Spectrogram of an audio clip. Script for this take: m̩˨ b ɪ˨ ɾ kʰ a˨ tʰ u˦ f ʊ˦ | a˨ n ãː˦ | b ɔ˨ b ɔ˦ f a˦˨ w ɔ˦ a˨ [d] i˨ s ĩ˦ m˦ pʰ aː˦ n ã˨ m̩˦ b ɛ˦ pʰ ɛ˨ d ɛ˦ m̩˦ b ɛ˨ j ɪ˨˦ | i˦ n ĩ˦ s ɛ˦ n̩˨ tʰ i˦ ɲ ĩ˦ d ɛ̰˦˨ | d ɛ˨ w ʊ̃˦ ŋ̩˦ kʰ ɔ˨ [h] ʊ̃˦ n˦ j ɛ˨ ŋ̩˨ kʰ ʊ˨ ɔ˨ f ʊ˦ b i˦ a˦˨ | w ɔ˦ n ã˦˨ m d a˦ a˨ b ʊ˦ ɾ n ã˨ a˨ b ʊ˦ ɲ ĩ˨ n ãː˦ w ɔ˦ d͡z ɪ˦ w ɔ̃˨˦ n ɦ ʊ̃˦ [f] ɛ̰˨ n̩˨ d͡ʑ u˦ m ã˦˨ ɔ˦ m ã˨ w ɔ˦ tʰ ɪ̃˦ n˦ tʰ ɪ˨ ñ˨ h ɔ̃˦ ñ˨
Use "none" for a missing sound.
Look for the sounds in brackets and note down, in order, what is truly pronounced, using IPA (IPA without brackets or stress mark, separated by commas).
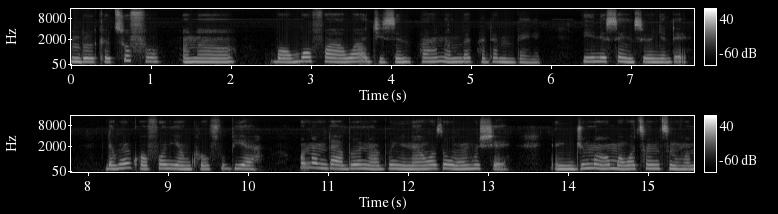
d͡ʑ, f, ɕ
